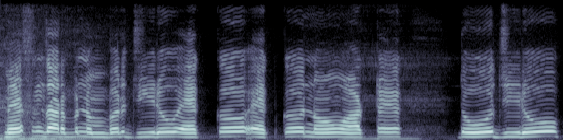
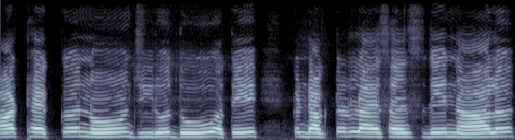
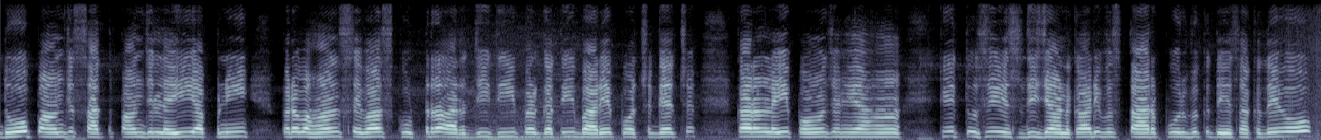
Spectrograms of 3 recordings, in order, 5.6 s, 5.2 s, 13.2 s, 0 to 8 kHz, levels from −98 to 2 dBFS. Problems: none marked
